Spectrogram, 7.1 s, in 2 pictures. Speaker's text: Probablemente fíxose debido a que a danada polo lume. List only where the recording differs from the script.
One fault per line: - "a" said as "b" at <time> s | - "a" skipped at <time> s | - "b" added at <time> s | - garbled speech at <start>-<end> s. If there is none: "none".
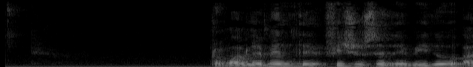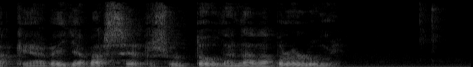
- "vella base resultou" added at 4.0 s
